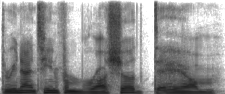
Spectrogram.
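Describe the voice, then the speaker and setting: A man's voice: mid-range voice, unhurried, a little mellow. Chatty young man streaming a game. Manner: chatty, greets viewers and explains game items. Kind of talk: casual livestream chat while gaming.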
